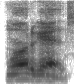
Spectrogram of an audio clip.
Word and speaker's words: mortgage: MORTGAGE মর্গেজ অর্থ বন্ধক। টি শব্দের মাঝখানে কনসোনেন্ট ক্লাস্টার হলে যেখানে উচ্চারণ কঠিন হয় টি ড্রপ হয়ে সাইলেন্ট হয়।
